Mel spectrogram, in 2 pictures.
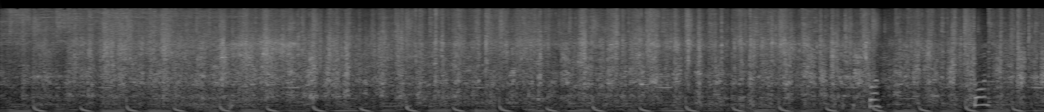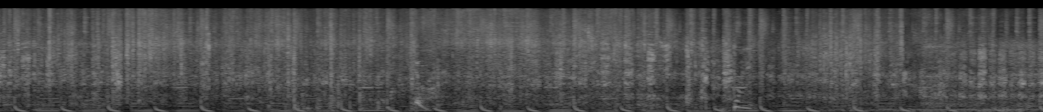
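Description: A dog panting rhythmically close by, mixed with the steady scuffing and rustling of walking on a leaf-covered woodland path.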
